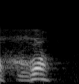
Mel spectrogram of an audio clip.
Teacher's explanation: فهنا سبب المد هنا لازم أن الألف أو الواو أو الياء يجي بعدها حرف مشدد والحرف المشدد بحرفين والحرف الأول فيهما ساكن يبقى سبب المد هنا إيه السكون السكون الأصلي الذي لا يتغير الذي يكون في الوصل سكون وفي الوقف سكون · Term: المد لازم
